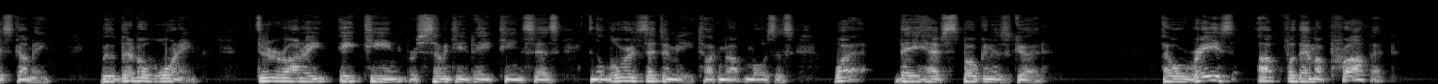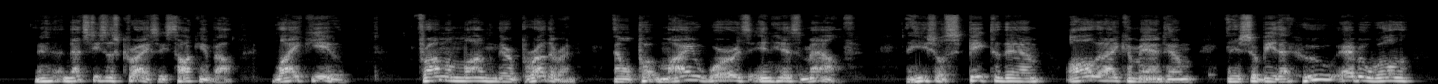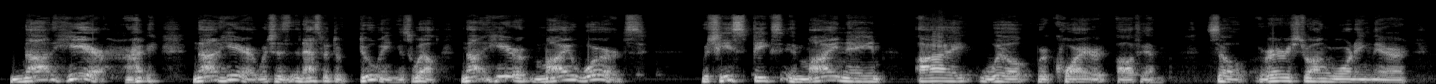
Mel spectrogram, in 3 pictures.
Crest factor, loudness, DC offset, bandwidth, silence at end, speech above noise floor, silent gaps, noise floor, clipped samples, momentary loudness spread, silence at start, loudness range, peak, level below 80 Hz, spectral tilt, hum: 16 dB; -20 LUFS; under 0.1%; 11 kHz; 0.3 s; 49 dB; none; -67 dBFS; under 0.1%; 8 LU; 0 s; 2 LU; -2 dBFS; -60 dBFS; -6.5 dB/octave; none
